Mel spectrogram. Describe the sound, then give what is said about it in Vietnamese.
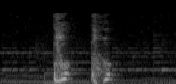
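A sudden dry cough: two short, rough hacks in quick succession, fairly faint, over a low steady background hum. “Một tiếng ho khan thình lình vang lên, khiến cho nàng bừng tỉnh.”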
